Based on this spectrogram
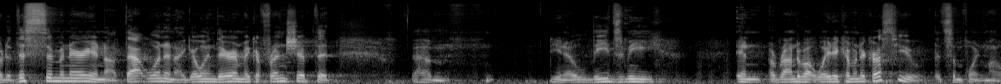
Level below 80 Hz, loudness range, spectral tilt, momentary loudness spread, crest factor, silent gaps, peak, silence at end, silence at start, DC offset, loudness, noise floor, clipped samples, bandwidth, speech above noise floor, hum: -50 dBFS; 7 LU; -5 dB/octave; 19 LU; 20 dB; none; -4 dBFS; 0 s; 0 s; under 0.1%; -23 LUFS; -48 dBFS; under 0.1%; 19 kHz; 25 dB; none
